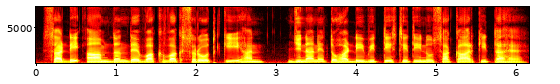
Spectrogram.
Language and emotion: Punjabi, sad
